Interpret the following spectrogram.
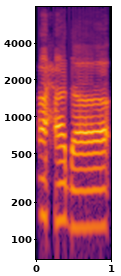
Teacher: دو زبر پر اگر آیت کریں گے تو اس کو کھینچ کر پڑھیں گے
